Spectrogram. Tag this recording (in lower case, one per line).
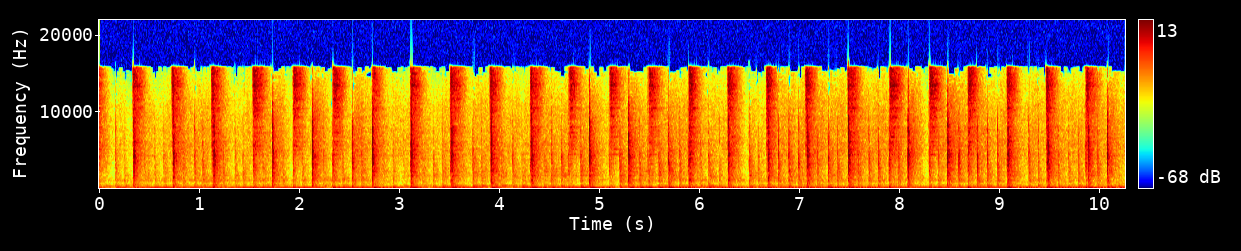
drum roll
bass drum
snare drum
drum kit
percussion
drum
